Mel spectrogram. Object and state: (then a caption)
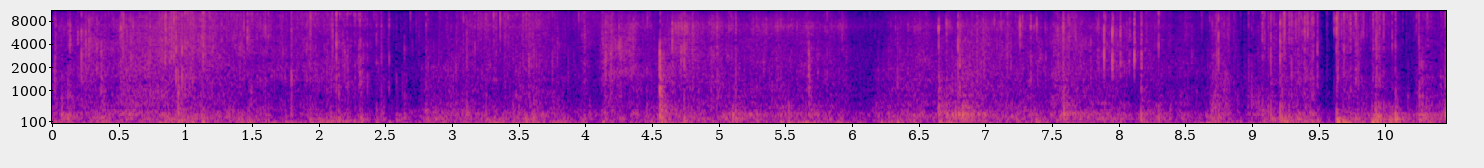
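Sequin fabric being scratched. Long glittery fingernails scratch a sheet of fabric covered with small gold sequins, making a steady, quiet crinkling rustle with bright, scratchy highs. Sharper crackling clicks stand out here and there throughout the continuous scraping.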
